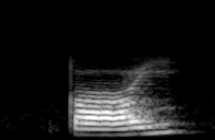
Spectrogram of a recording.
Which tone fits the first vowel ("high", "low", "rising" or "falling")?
rising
